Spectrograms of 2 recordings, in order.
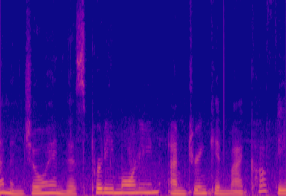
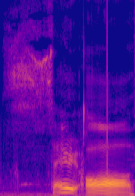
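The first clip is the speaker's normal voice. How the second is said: doctor; 4 semitones lower, 11 dB louder than usual. A narrator's reading. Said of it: "said the doctor".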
